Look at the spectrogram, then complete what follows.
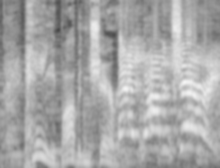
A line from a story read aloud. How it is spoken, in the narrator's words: yell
